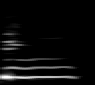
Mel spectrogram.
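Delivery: very high bright ding; a sudden high happy chime; cheery ding. Pretend. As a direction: chime like a switch flipping on. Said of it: "respond to a situation as happy".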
